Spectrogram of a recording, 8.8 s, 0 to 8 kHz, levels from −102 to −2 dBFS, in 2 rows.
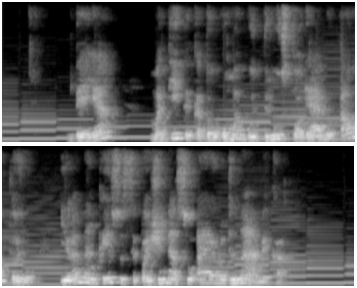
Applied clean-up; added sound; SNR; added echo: none; Wind instrument, woodwind instrument; 19 dB; reverberation time 0.3 s.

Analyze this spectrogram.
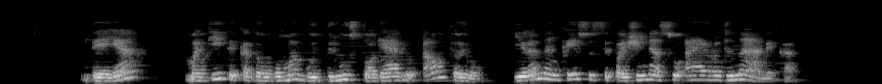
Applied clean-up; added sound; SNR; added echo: neural mask model DeepFilterNet 3.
